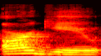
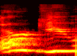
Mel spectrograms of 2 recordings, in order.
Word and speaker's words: argue: old that she learned the G in the word argue is not silent. I have been pronouncing it argue my entire life. What? How? What? How did you not know argue had a pronounce a a pronounced G?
